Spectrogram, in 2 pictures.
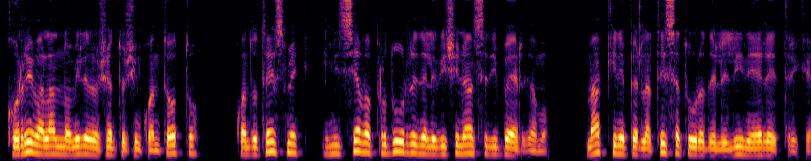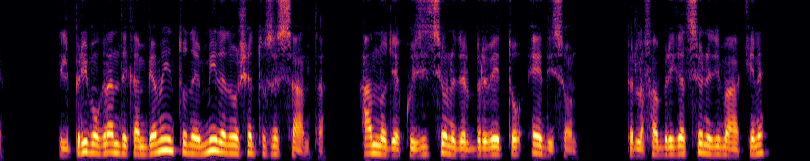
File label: italian male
